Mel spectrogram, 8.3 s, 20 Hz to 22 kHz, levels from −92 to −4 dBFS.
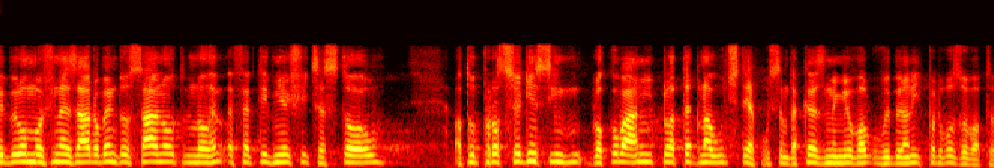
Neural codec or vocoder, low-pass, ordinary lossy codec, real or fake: codec, 16 kHz, 0.8 kbps, ZipCodec; 7.2 kHz; Opus, 64 kbps; fake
